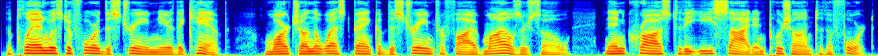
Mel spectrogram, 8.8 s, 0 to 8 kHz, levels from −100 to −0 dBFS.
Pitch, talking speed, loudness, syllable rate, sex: 125 Hz, 245 wpm, -18 LUFS, 4.8 syllables/s, male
